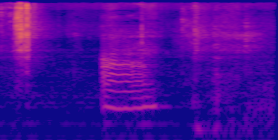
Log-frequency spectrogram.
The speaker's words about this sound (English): Do you ever hate it when scissors just don't work? Oh, I got it. Actually, they do work.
